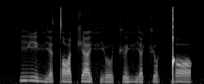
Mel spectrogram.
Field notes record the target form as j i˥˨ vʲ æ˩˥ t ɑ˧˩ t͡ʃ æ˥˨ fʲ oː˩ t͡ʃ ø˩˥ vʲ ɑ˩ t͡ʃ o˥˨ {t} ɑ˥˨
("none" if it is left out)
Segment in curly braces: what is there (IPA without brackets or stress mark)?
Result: ǃ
